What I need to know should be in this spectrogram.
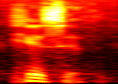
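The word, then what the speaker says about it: Gesed (חסד): Pero Geseth se escribe en la fonética hebrea J, la letra E de Ernesto, la letra S, la letra E de y la, de Ernesto y la letra D de dedo, Gesed.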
